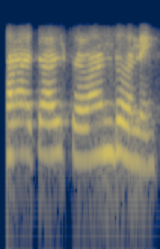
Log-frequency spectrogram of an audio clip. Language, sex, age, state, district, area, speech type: Gujarati, female, 18-30, Gujarat, Rajkot, urban, conversation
